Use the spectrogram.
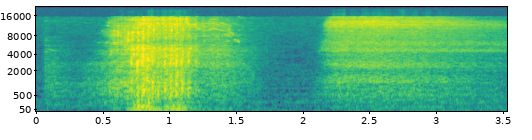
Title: Underdog Sleeping & Snoring in 41 seconds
